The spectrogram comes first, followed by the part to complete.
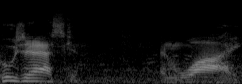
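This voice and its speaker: A man's raspy, put-on character voice at medium pitch with clear background noise. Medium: video game. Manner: blunt, clipped.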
